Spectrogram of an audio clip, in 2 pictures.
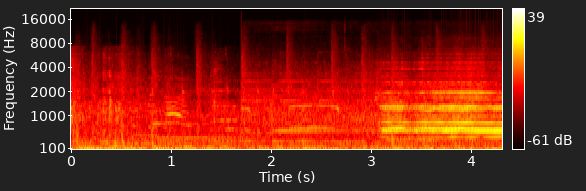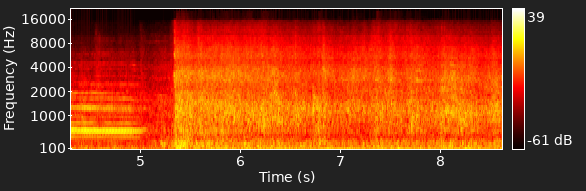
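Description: A train passes close by, blasting its horn in a loud, sustained multi-tone chord before the rumble and rush of the passing cars take over; shouting voices are heard near the start.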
